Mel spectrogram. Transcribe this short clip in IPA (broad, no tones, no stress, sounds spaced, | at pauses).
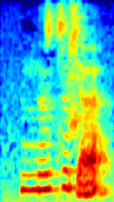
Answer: nː ø z t͡s ø ɕ æ̰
